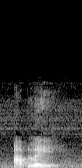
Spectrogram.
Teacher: stresses the final syllable although it ends in a vowel so it violates rule number one has a written accent okay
